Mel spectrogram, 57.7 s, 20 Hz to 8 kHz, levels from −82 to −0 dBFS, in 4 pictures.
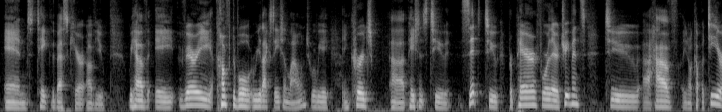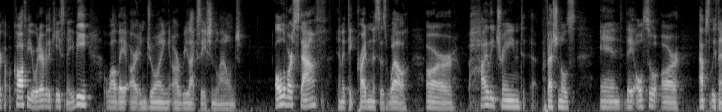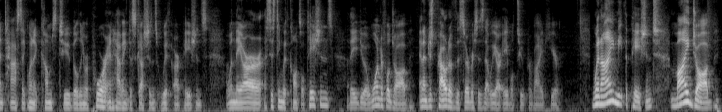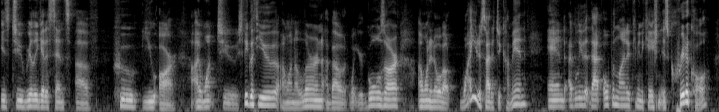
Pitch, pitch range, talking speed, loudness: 110 Hz, 95-125 Hz, 175 wpm, -26 LUFS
